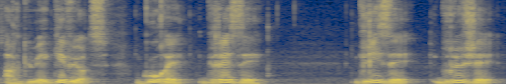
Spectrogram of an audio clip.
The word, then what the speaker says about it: arguer: Donc ça se prononce arguer.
